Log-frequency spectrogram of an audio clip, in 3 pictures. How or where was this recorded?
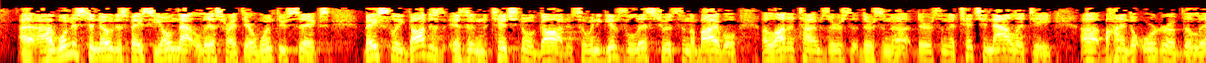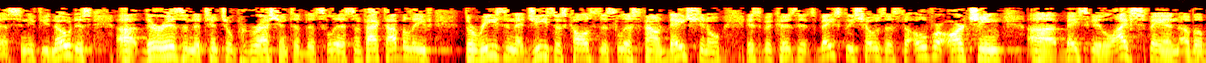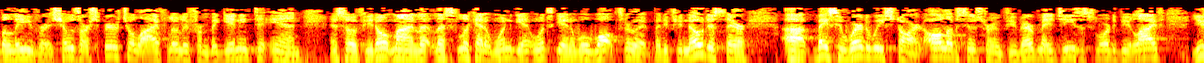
large echoing room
